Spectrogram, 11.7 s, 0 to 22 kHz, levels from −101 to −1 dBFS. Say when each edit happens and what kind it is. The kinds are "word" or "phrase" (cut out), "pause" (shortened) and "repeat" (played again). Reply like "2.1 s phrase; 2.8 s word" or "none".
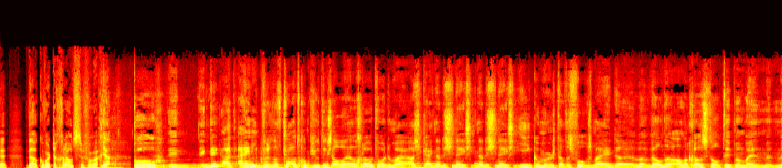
2.0 s pause; 7.1 s repeat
